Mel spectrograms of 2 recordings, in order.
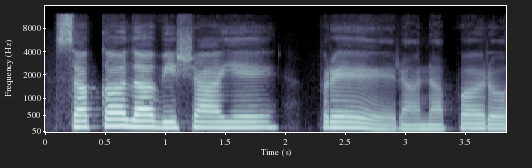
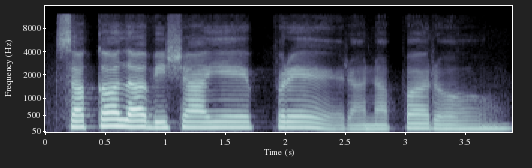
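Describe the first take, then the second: Both takes have the same delivery.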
